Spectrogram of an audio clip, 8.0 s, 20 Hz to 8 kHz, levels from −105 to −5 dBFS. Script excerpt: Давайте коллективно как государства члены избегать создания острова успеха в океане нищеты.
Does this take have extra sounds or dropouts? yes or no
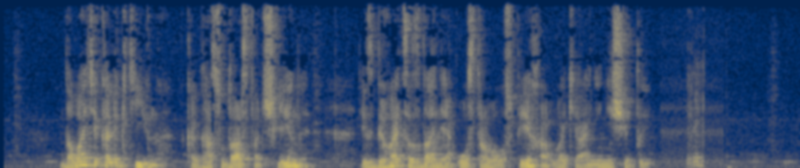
yes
